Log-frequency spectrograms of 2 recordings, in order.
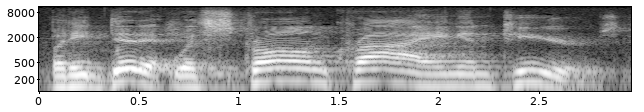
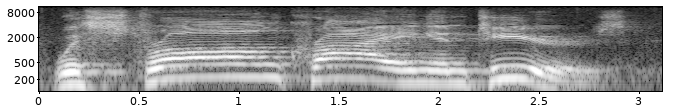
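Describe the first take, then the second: First: Said in the usual way. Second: Each word drawn out slowly; slow stressed phrase. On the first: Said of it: "first reading of phrase". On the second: Shown as a demonstration. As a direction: lean on STRONG, very slow. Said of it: "repeats phrase slowly".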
